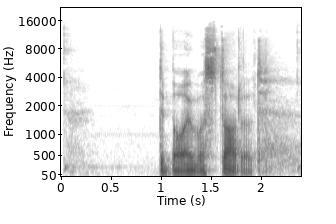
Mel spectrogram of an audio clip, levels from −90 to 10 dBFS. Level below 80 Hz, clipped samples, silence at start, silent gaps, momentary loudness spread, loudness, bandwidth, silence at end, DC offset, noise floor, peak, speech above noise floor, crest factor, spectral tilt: -44 dBFS; under 0.1%; 1 s; none; 15 LU; -26 LUFS; 15 kHz; 0.2 s; under 0.1%; -72 dBFS; -6 dBFS; 46 dB; 22 dB; -5 dB/octave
